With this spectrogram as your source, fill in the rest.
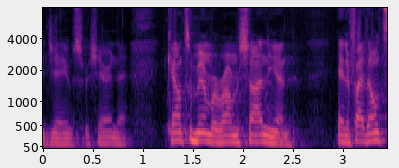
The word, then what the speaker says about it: Ramachandran: Councilmember Ramachandran. And if I don't say it right, you help me. That was very close. Ramachandran. Ramachandran, thank you.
